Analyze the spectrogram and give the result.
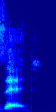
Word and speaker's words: Z: And the letter Z is pronounced Zed.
